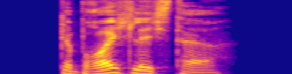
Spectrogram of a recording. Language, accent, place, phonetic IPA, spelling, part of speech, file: German, Germany, Berlin, [ɡəˈbʁɔɪ̯çlɪçstɐ], gebräuchlichster, adjective, De-gebräuchlichster.ogg
- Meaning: inflection of gebräuchlich: 1. strong/mixed nominative masculine singular superlative degree 2. strong genitive/dative feminine singular superlative degree 3. strong genitive plural superlative degree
